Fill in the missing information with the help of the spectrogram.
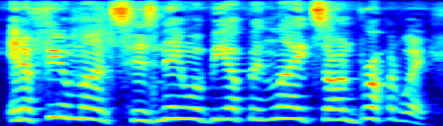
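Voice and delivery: high-pitched showman's proclamation; Robert Armstrong. Retold or imitated. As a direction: quote the famous film line with theatrical relish. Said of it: "I do love how Robert Armstrong, when he says".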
